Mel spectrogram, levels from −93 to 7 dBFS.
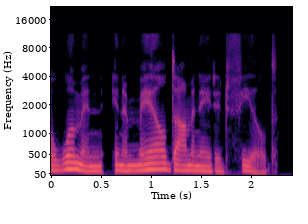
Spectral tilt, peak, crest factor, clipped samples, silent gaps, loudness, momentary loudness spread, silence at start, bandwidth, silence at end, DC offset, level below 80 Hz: -7.5 dB/octave; -16 dBFS; 14 dB; under 0.1%; none; -30 LUFS; 8 LU; 0 s; 11.5 kHz; 0.15 s; under 0.1%; -54 dBFS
